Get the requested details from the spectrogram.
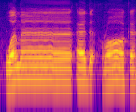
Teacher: Ra berwarna gelap, maksudnya ra di sini dibaca dengan tebal ataupun disebut sebagai ra tafkhim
